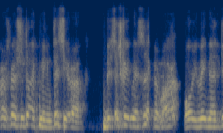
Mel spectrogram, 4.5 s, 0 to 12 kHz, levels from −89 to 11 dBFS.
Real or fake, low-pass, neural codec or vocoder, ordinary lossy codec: fake; 10.8 kHz; codec, 24 kHz, 0.9 kbps, WavTokenizer, medium music audio release; Opus, 16 kbps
